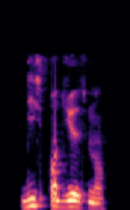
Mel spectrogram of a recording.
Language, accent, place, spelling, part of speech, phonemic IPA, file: French, France, Lyon, dispendieusement, adverb, /dis.pɑ̃.djøz.mɑ̃/, LL-Q150 (fra)-dispendieusement.wav
- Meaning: expensively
